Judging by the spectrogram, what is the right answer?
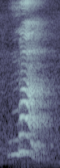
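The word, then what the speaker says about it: main: Now the next point, point number 17 says that if AIN and AIN, if AIN altogether is there and AIM altogether is there, the sounding will be on. Will be have the nasal sound.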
